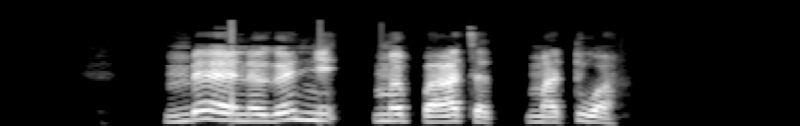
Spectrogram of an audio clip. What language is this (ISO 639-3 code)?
jgo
